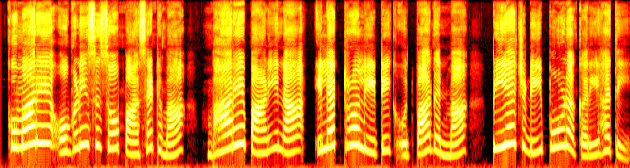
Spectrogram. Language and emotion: Gujarati, neutral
